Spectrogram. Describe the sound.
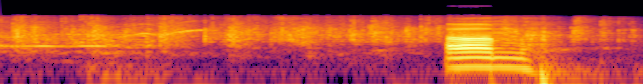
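An audience applauds steadily, a dense wash of clapping throughout, broken near the end by a short, loud voiced call from someone in the crowd.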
